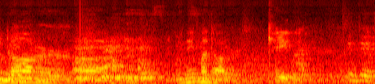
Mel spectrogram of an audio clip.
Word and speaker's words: Kaylee: We named my daughter Kaylee. Mhm. Spell it K-A-Y-L-E.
